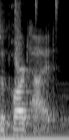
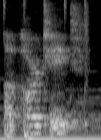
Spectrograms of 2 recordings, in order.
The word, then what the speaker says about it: apartheid: did that recording because i thought it was apartheid it's actually apartheid and for the kids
